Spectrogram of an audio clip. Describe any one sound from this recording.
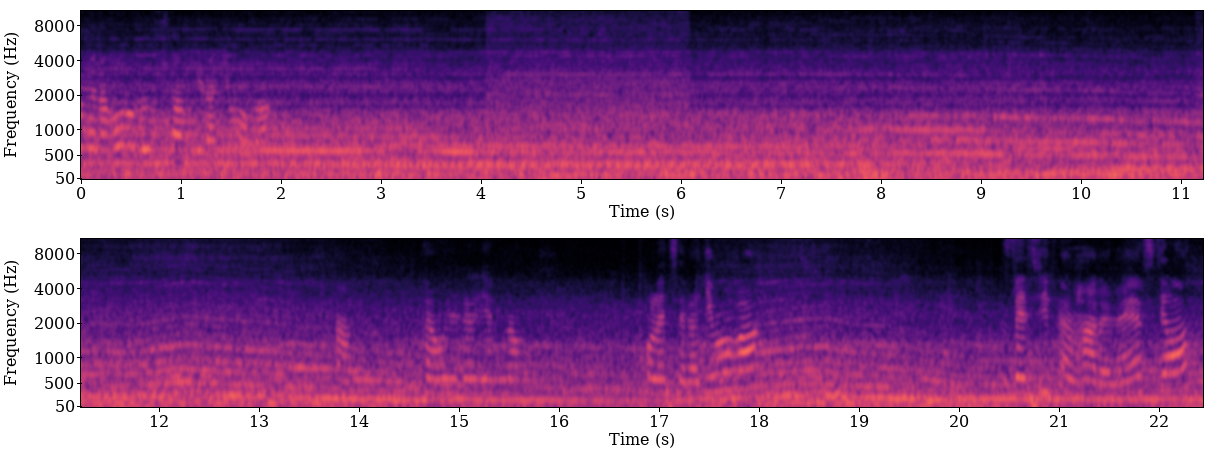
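A bus motor hums and whines, its pitch rising and falling as the bus speeds up and slows down.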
